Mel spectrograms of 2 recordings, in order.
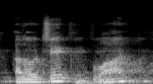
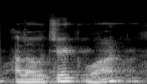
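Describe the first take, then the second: The two takes are said the same way.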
